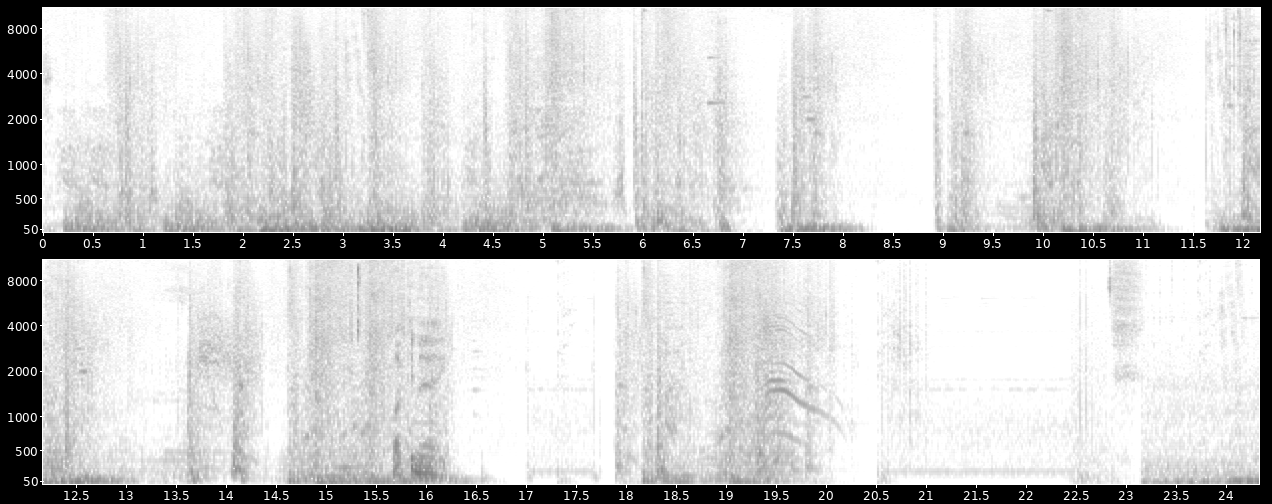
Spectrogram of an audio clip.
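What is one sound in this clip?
Magic zaps and whooshes burst out over and over.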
